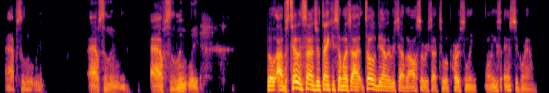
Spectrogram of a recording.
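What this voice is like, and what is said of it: Raspy voice. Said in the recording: “ignore my raspy voice”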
